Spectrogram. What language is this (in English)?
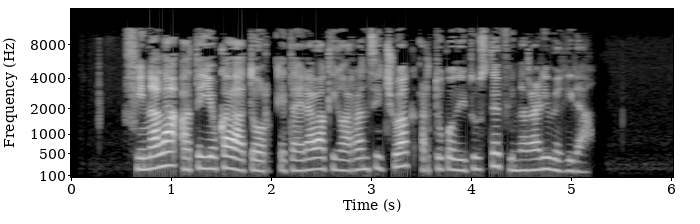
Basque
